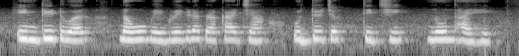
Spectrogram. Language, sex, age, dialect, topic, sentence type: Marathi, female, 31-35, Varhadi, banking, statement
